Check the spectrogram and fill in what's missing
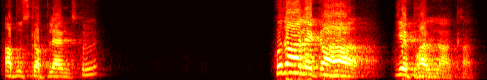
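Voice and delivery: ordinary delivery

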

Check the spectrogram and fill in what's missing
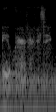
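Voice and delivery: hushed whisper. Real, not acted. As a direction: whisper it under your breath. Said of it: "Why am I whispering?".

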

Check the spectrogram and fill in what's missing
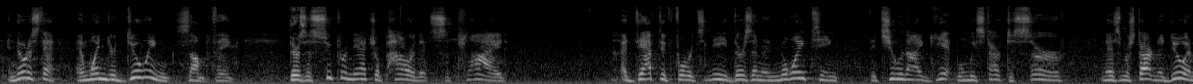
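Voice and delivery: usual speaking voice

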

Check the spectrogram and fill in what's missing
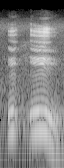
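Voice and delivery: ई, ई said with the tongue front pressed back; vowel demo. Shown as a demonstration. Teacher showing students how to say ई. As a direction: hold the tongue and sound ई, ई clearly. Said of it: "बोलो, जीभ रोक के बोलो".

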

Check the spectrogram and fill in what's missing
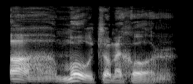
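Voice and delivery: deep, low sigh of satisfaction; relieved. Acted. Dwarf finally comfortable after waiting, deep relieved groan. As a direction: let it out with great relief.

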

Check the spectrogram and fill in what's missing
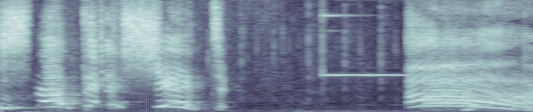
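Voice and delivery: panicked yell. Real, not acted. Panicked reaction to attack.

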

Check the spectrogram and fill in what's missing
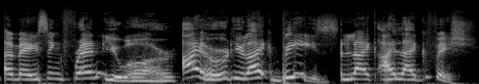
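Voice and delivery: slow, drawn-out imitation accent, word by word; Crainer accent. Reading a friend's sign aloud in a slow mock Crainer accent. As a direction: put on a friend's accent, stretching each word. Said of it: "read this with a Crainer accent".

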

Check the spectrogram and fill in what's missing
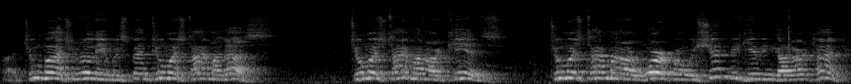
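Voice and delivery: loud, driving pulpit delivery; full-force preaching. Acted. Pastor pressing the church to give time, loud preaching. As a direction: preach it hard to the pews.

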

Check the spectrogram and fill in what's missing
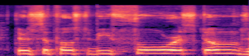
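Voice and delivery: loud, high angry shout. Acted. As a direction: yell it at the captain. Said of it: "he shouted".

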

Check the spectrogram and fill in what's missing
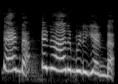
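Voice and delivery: high, whiny crying protest; tearful sulking. Acted. Scolded child refusing comfort, tearful protest. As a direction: push everyone away through tears. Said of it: "നിന്റെ കരച്ചിൽ കേട്ടിട്ട്".

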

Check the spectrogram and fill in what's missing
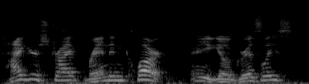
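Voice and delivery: high-pitched, hyped hit call; excited card reveal. Real, not acted. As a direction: announce a big pull with rising excitement. Announcing a rare card pull.

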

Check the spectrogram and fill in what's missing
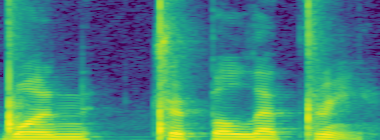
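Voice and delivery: "One, triple, let three" slow and evenly spaced; careful even counting. Shown as a demonstration. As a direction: count it slowly, each syllable equal. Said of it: "They have to be even".

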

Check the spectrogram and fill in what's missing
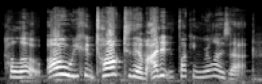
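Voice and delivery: ordinary talk

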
